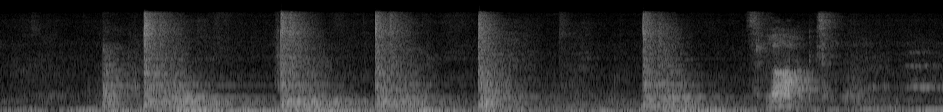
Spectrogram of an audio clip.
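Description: A hand bangs repeatedly on metal doors.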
